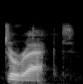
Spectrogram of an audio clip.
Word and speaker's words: direct: One of them, direct. It's almost like a instead of a long I. Direct. Direct. Yeah, direct. Direct. Okay. Direct. Yeah, direct. So we'd emphasize the second syllable too.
